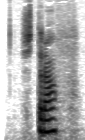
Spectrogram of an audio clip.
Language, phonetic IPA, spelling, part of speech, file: Russian, [ʂtraf], штраф, noun, Ru-штраф.ogg
- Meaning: 1. fine, penalty, citation 2. shtrafbat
